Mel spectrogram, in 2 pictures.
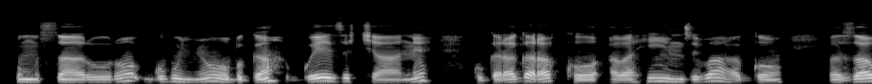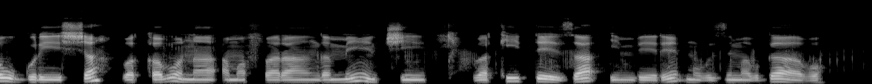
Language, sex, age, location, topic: Kinyarwanda, male, 25-35, Musanze, agriculture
